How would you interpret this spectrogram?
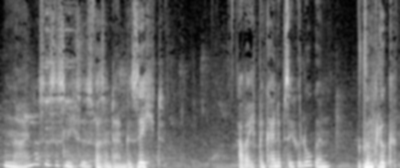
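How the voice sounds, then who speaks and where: An actress playing a blunt, self-assured rocket researcher in a radio drama. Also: female voice, fairly high pitch, moderate pace, gravelly, warm tone. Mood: dry, observant.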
